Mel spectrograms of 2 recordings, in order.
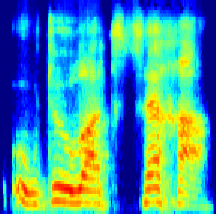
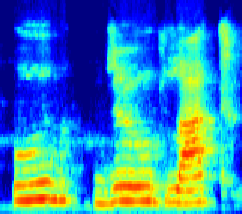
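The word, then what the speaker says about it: וּגְדֻלָּתְךָ: Do this word again. Ugdulatecha. There's no, it's ugdulatcha.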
